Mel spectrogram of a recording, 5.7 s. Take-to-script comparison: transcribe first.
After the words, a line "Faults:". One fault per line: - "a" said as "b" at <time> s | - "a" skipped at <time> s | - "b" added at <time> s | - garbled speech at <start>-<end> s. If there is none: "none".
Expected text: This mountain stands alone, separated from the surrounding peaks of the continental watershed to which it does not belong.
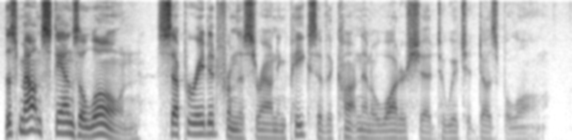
This mountain stands alone, separated from the surrounding peaks of the continental watershed to which it does belong.
Faults:
- "not" skipped at 5.0 s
